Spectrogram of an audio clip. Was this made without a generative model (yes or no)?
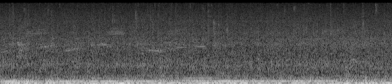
yes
